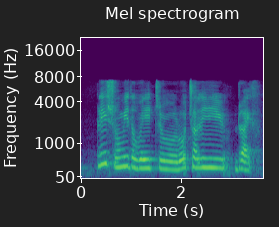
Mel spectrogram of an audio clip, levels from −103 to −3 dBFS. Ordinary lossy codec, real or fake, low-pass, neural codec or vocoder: AAC, 32 kbps; fake; 7.2 kHz; codec, 44.1 kHz, 3.4 kbps, Pupu-Codec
